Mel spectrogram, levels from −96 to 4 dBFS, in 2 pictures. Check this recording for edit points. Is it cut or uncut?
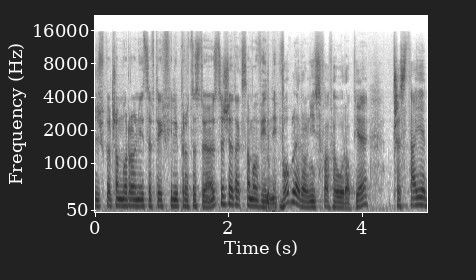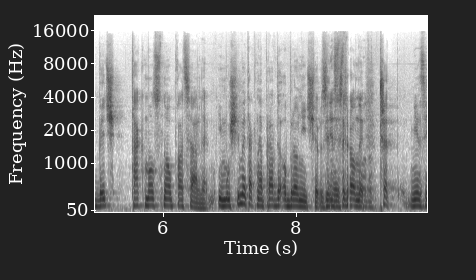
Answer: cut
